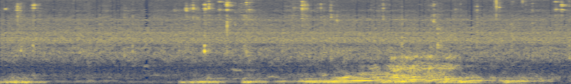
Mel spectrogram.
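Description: Faint computer mouse clicks and keyboard taps, with low rumbling stretches in between, the longest from about five to almost eight seconds in.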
